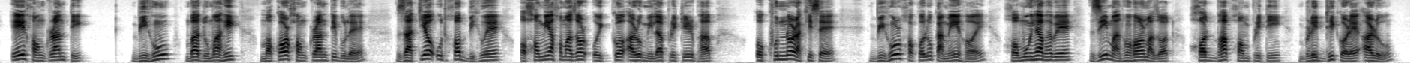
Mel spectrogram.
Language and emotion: Assamese, neutral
